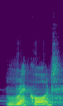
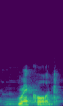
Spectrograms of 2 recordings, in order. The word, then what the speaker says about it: record: The next one is record and record. If you're using the noun form of this word, you pronounce it as record. So for example, the school has your name and address on record. However, if you're using the verb form of this word, it becomes record.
